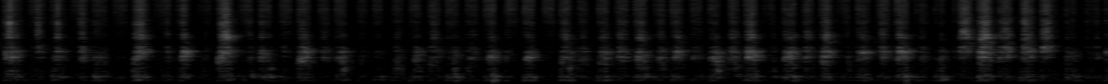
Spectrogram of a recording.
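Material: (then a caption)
Coated paper. A wooden stylus scratches the coating of a thin black-coated paper scratch art card lying on a table, working in short strokes around a unicorn head. The result is a quiet, steady run of dry, raspy scratches, each stroke a brief gritty rub centered in the midrange with a light bright edge.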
